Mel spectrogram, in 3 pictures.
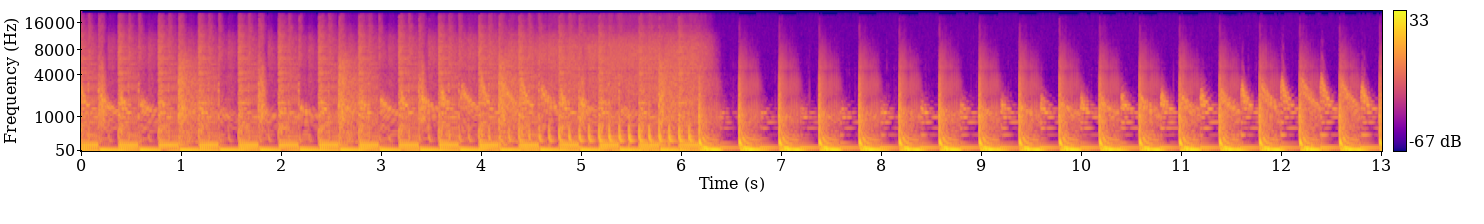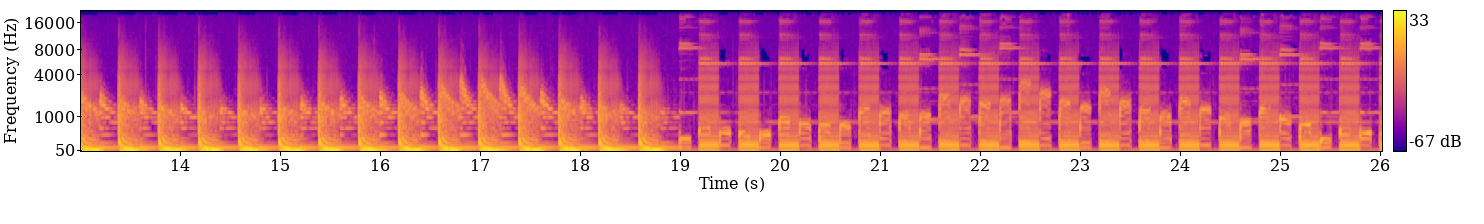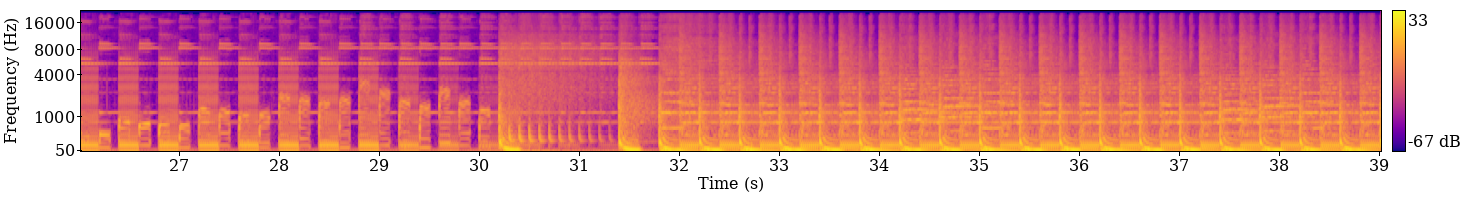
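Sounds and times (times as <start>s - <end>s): noise wash: 0.0s - 19.0s, 30.2s - 39.0s
drum machine kick: 0.0s - 19.4s, 30.2s - 39.0s
fast electronic dance music: 0.0s - 39.0s
high synth riff: 0.0s - 39.0s
synthesizer stabs: 0.0s - 39.0s.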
